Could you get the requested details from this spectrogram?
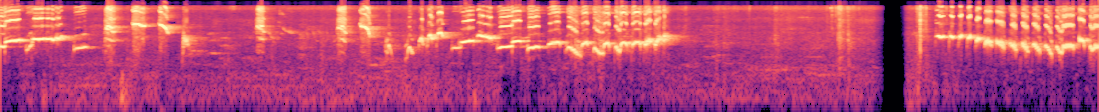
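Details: Varied song of a white-rumped shama with small-bird material: rapid high chips and sweeping whistled phrases, a brief near-silent pause, then a long falling series of bright twittering notes.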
